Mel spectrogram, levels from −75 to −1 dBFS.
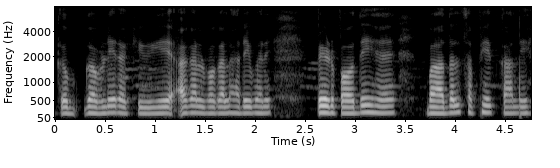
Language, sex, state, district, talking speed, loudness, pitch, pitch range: Hindi, female, Chhattisgarh, Sukma, 215 wpm, -28 LUFS, 170 Hz, 165-180 Hz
